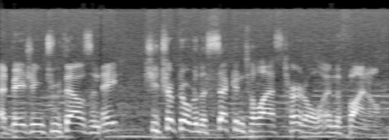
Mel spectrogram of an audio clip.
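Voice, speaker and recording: Music plays in the background as a man speaks. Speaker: sports anchor and reporter. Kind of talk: TV sports anchor and reporter delivery.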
